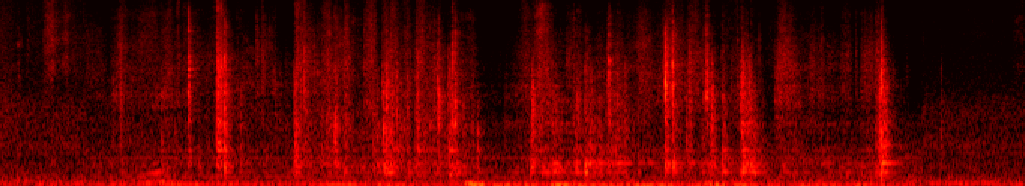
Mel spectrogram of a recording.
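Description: Paper rustles and crinkles as a letter is unfolded.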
